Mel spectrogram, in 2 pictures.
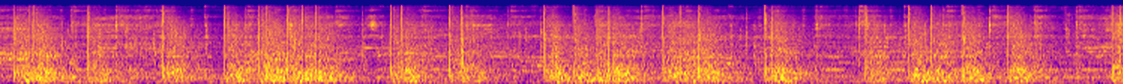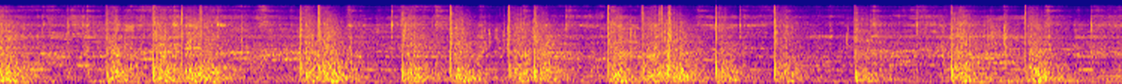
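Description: Fireworks display: a dense, unbroken run of shell bursts and crackling, one bang after another.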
